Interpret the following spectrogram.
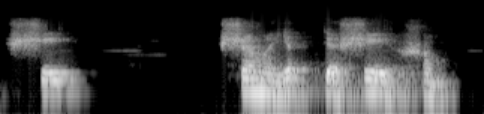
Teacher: दो श का उच्चारण तालव्य है, जीभ को नीचे वाले दांत के पीछे करके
